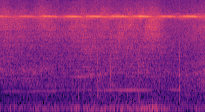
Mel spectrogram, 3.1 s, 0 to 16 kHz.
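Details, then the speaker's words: Dynam Cessna 310 Grand Cruiser V3 RC plane in flight, twin Detrum BM2815-1100KV brushless motors, spinners removed to fix earlier problem: steady, smooth high motor hum over wind rumble, no roughness; sounds much better than before. "Yeah, that sounds so much better than it did before. Oh yeah, that sounds so much better."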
